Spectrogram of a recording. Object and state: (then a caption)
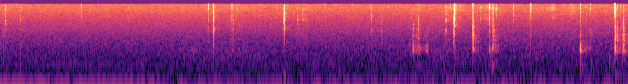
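Bar of soap being cut. A palm-sized, partly carved solid light-blue Dalan bar soap, held in one hand, is scraped and cut with a yellow utility knife blade, slicing it into small cubes, strips and slices. Quiet, scattered sharp clicks and crisp snaps ring out bright over a low, steady hiss, coming more often toward the end.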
